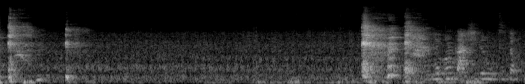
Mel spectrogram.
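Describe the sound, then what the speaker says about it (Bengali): A person coughs in a harsh burst near the start, again around the half-second mark, and then in a louder cluster of several coughs later on, over a murky background of low engine-like rumble. "যখন কাশিটা উঠছে তখন খুব কষ্ট হচ্ছে।"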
